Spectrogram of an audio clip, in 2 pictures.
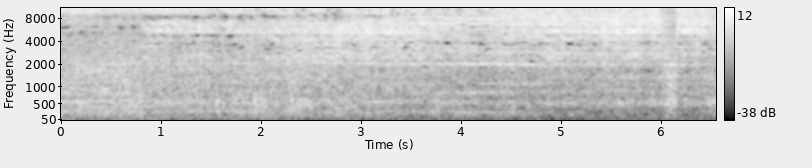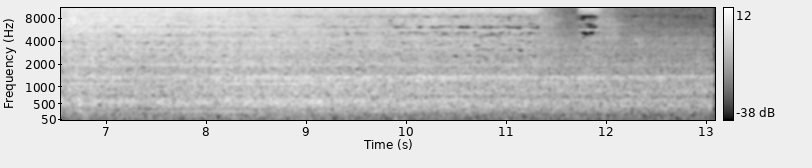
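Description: ÖBB Bombardier Talent electric multiple unit running past, a steady rush of wheel and rail noise that slowly fades as the train moves away. Near the end it drops away abruptly to a quieter sound.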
